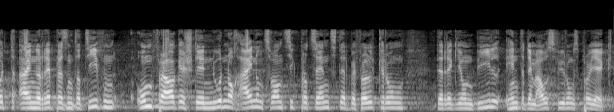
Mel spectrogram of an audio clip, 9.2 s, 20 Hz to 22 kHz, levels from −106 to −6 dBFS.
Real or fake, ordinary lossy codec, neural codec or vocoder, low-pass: fake; MP3, 64 kbps; codec, 16 kHz, 16 kbps, FreqCodec, larger model; 7.2 kHz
